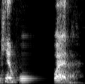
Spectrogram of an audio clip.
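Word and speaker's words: Campwed: It's like camp in a wedding, camp wed.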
